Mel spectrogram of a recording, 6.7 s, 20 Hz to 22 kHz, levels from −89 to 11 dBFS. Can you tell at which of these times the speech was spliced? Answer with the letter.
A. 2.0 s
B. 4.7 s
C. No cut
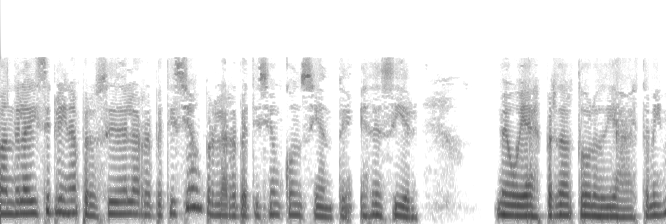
A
